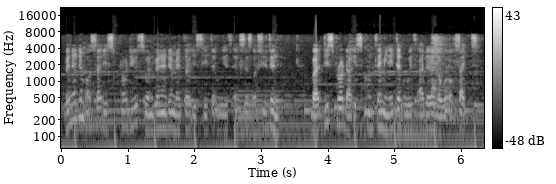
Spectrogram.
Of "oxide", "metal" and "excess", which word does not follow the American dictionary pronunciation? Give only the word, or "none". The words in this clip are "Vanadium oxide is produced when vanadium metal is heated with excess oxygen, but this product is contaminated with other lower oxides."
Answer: oxide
